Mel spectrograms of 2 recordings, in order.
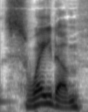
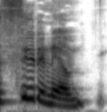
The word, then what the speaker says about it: pseudonym: I have a friend who is intelligent and well-read, but for reasons unknown, she mispronounces the word pseudonym, saying swadum. – Oh, man. – Instead of pseudonym.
